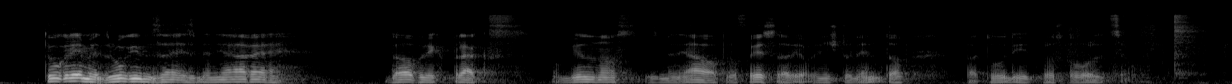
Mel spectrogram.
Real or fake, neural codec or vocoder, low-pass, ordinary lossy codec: fake; vocoder, 22.05 kHz, 80 mel bands, Vocos; none; none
